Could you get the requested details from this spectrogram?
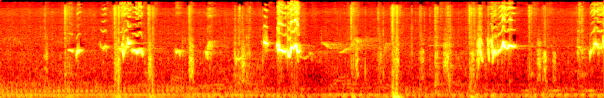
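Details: Lesser green leafbird delivers quick warbled whistle phrases and high chirps in irregular bursts, while light tapping and a low background hum continue underneath.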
